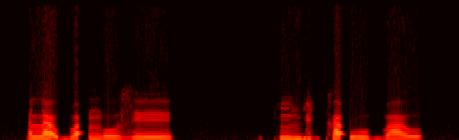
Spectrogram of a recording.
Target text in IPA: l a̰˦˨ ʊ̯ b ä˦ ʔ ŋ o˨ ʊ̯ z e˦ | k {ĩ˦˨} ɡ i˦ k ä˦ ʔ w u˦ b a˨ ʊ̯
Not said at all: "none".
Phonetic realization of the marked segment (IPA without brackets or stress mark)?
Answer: ĩ˦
